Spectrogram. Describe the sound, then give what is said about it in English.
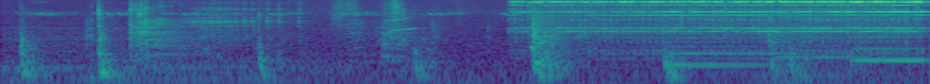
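An indoor telephone bell starts ringing partway through, loud and steady with a shrill, continuous jangle, after a few soft knocks and rustles. “He's dozing in the chair when he's woken by the telephone.”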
